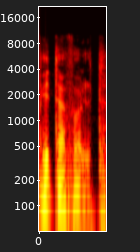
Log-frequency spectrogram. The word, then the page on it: pétavolt: Paris; [pe.ta.vɔlt]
